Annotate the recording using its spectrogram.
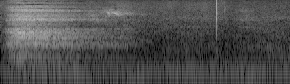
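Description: A single audible breath from the woman about to speak, close to the microphone, loudest at the start and fading away within about a second, followed by faint room tone.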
